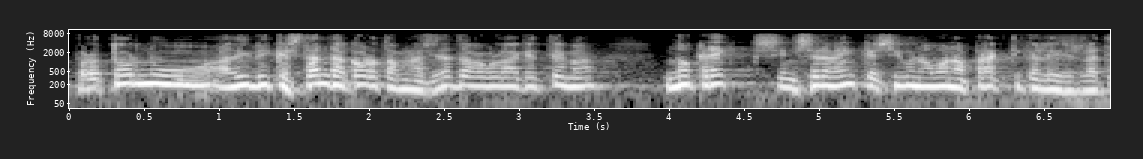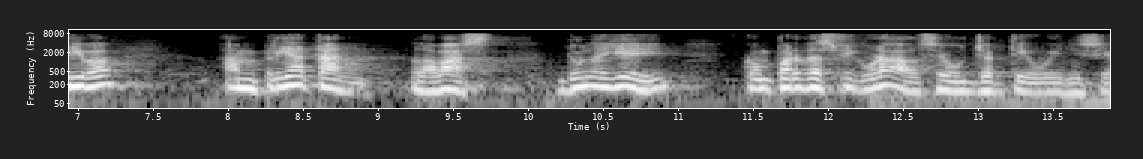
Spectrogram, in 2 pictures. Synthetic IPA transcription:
pɾɔt̪oɾnuəð̞iɾlikəst̪and̪əkɔɾt̪əmnəs̬it̪at̪ərəɣulaːkɛt̪ːemə | nokɾɛk̚sinseɾəmẽŋkəsiɣiunəβ̞ɔnəpɾak̚t̪ikələʒizlat̪iβ̞əː | mpliat̪an | ləβ̞ast̪ | d̪unəʎej | kɔmpəɾðəsfiɣuɾaəlˠsɛwubd͡ʒək̚t̪iwinisia

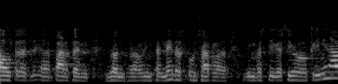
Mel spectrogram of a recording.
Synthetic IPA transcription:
alˠt̪ɾəzəpaɾt̪ənd̪ɔnzəlˠint̪ənd̪enrəspunsaβləd̪imbəst̪iɣəsiokɾimina

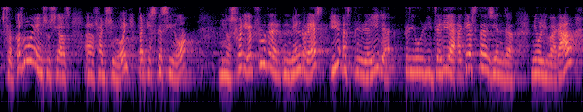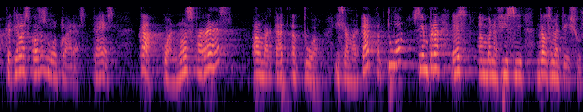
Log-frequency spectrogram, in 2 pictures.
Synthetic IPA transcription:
siat̪əlˠzmuβimensːusialˠs | əfansuloʎpəɾkɛeskəsino | nosfəɾiəːpsulut̪əmenrɛziəspɾiuɾɾiəpɾiuɾid͡zəɾiəʔːkɛst̪əːʒend̪əneuliβ̞əɾalˠkət̪eləskɔzəzmɔl̚ˠklaɾəskəes | kəkwanːoəsfarɛz | əlˠməɾkat̪ək̚t̪uə | isiəlˠməɾkat̪ək̚t̪uəsempɾəezəmbənəfisiðəlˠzmət̪eʃus

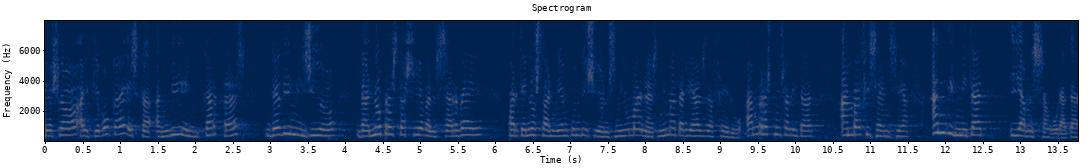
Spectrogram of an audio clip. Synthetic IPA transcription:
ɾəʃɔəlˠkeβokəeskəʔəmbiiŋkaɾt̪əz | ðəðimizioðənopɾəst̪asjoðəlˠsəɾβɛj | pəɾkɛnost̪anːiəŋkund̪isionzniumanəznimət̪əɾialˠzðəfeɾuəmrəspunsəβlit̪at̪ː | mbəfisɛnsiə | əmd̪iɣnit̪at̪ | iəmsəɣ̞uɾət̪a

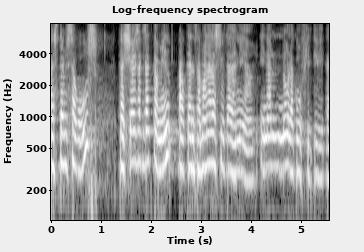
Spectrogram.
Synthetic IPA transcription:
əst̪ɛmsəɣ̞us | kəʃɔezəɡzak̚t̪əmenəlˠkənzðəmanələsiwt̪əðəniəinonoləkuɱflik̚t̪iβit̪a

